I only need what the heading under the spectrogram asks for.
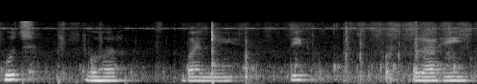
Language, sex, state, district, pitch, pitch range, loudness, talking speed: Hindi, female, Madhya Pradesh, Dhar, 180 Hz, 180-205 Hz, -18 LUFS, 65 wpm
